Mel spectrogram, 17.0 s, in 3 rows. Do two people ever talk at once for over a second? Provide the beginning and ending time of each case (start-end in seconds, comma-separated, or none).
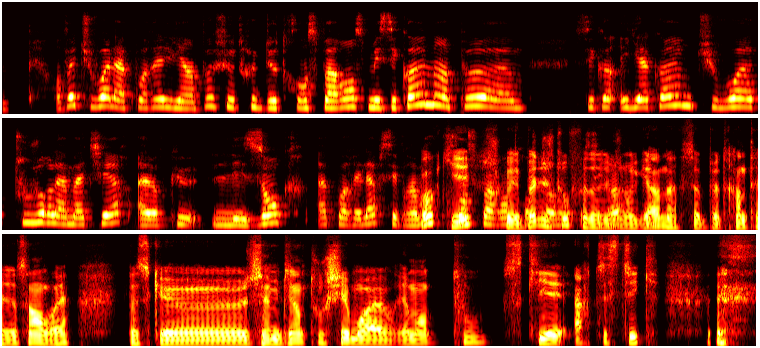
8.8-10.6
